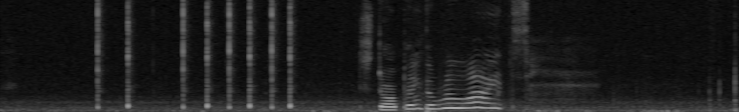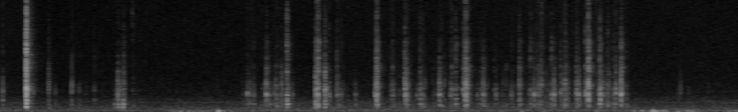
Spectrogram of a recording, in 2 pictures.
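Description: Small plastic toys tap and click against a hard surface.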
